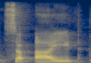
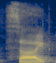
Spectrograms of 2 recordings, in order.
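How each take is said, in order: First: સ આઈટ split after the consonant; teacher breaking સ આઈટ into parts; sounded out. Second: Said in the usual way. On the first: Shown as a demonstration. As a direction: say સ alone, then આઈટ. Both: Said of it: "લખાય અથવા વંચાય છે".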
